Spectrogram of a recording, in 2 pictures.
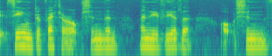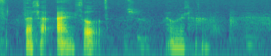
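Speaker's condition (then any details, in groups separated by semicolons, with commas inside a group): Parkinson's disease; young onset, left-side tremor, stereotactic lesion surgery; about 20 years symptoms, left tremor resolved, motor fluctuations; blank facial expression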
